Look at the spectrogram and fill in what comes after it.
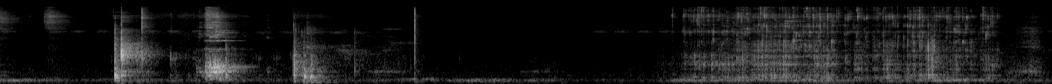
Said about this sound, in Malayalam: ഇനി നമുക്ക് ഇതിലേക്ക് കുറച്ച് പാലും കൂടി ആഡ് ചെയ്യാം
